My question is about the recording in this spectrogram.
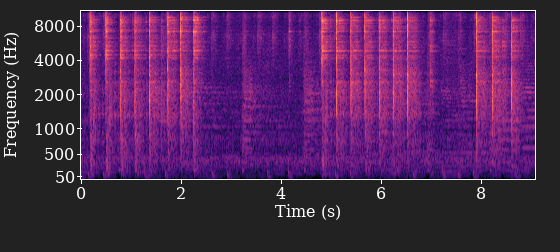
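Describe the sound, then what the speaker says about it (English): Repeated sharp metallic hammer blows in quick, steady bursts on a small copper bracelet, with brief pauses between runs. "we're just going to hammer the very first part"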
